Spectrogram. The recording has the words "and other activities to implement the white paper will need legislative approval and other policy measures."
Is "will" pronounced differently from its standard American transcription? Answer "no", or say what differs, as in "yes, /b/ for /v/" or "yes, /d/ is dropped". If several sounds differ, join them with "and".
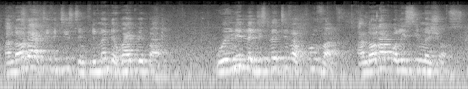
yes, /w/ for /l/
